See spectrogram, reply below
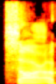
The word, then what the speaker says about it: Sartre: She had the expression I imagine Jean-Paul Sartre, how do I pronounce it? – Jean-Paul Sartre. – Sartre, okay, thank you.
